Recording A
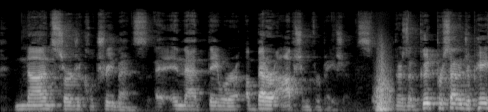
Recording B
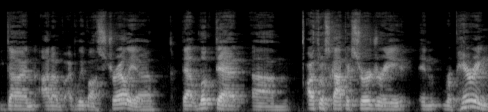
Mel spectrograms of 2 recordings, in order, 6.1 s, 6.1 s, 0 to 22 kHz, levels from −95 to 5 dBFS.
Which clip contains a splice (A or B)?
A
